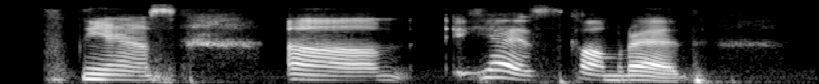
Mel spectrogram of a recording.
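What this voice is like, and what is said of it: Put-on Russian accent. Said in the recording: “I love a Russian accent”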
